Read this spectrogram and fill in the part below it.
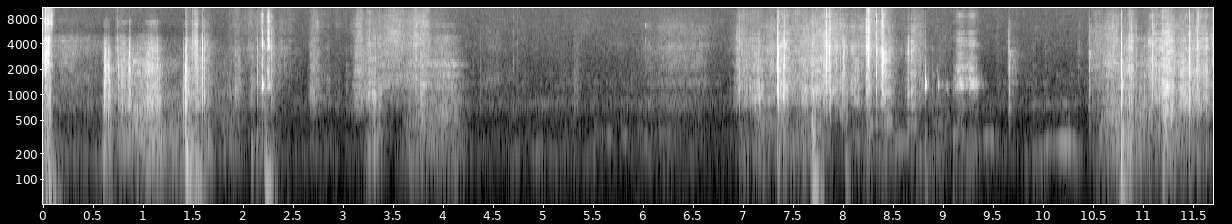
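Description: A plastic plug adapter knocks and rattles as it is handled.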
